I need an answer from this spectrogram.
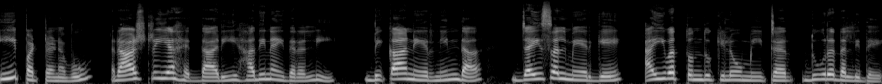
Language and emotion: Kannada, neutral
